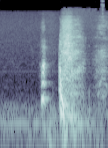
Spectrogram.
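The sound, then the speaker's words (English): A single loud sneeze in a dusty space: a short sharp intake followed by a bright, explosive burst of breath that trails off over about half a second. “Bless you.”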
